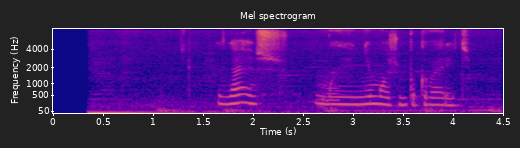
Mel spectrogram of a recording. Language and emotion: Russian, sad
